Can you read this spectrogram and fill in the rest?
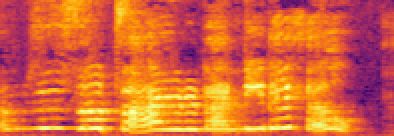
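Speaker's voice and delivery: put-on teary sobbing, very high-pitched crying voice. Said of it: "I burst into tears".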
